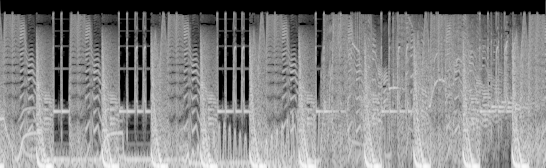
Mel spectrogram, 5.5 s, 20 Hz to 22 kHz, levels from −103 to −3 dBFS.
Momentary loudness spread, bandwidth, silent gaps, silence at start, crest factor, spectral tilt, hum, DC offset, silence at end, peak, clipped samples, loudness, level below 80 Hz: 3 LU; 17.5 kHz; none; 0 s; 12 dB; -4 dB/octave; none; under 0.1%; 0 s; 0 dBFS; under 0.1%; -14 LUFS; -16 dBFS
